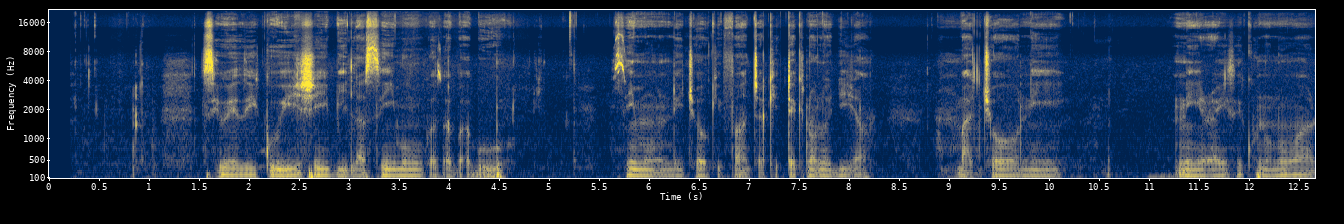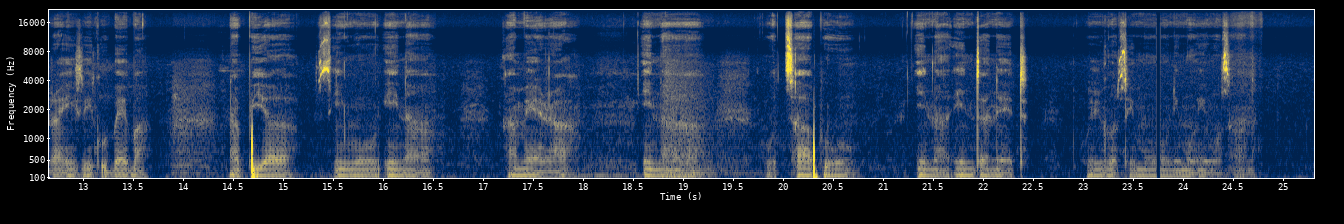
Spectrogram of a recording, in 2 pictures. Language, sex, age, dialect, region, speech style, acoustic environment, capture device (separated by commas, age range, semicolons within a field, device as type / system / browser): Swahili, male, 18-24, Kenya - Nairobi Sheng-influenced, Kenya, happy; relaxed, music; nature, mobile / Linux / Chrome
